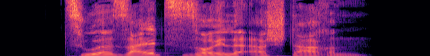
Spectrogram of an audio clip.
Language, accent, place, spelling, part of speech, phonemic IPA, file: German, Germany, Berlin, zur Salzsäule erstarren, verb, /t͡suːɐ̯ ˈzalt͡sˌzɔɪ̯lə ɛɐ̯ˈʃtaʁən/, De-zur Salzsäule erstarren.ogg
- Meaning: to become immobilized with fear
